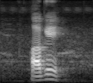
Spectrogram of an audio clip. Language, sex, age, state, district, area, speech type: Hindi, male, 45-60, Madhya Pradesh, Betul, rural, read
